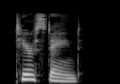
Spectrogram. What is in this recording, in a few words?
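"scandal", American; tear-stained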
